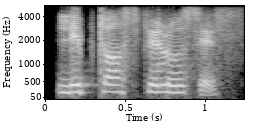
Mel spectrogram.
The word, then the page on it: leptospirosis: Indian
